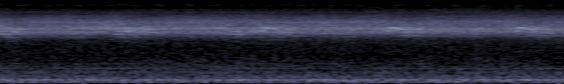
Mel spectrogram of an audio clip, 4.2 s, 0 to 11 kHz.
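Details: Neotibicen pruinosus and Neotibicen tibicen cicadas calling at sunset by an old tobacco barn in Ballard County, Kentucky, on July 31, 2013: a steady, high, hissing drone that swells gently and never breaks, with a faint low hum underneath.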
